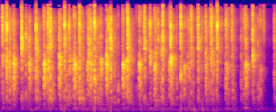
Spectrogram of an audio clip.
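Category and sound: crowd, audience applause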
